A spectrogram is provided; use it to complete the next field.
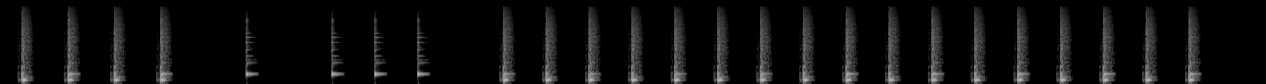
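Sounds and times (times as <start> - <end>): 
drum flam: 0.1 - 1.8, 5.0 - 12.0.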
